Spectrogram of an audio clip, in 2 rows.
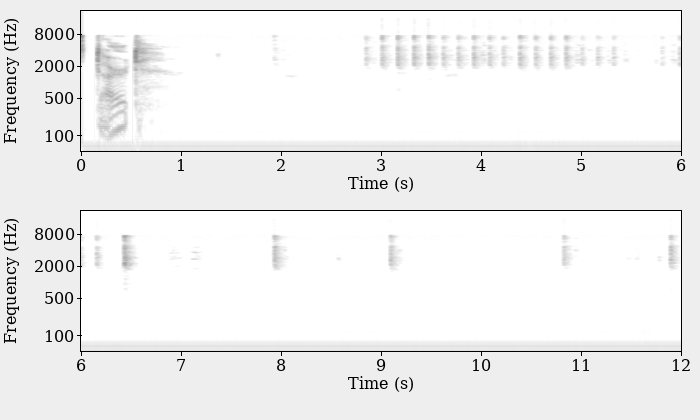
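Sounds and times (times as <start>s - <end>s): computer mouse clicks: 1.9s - 2.1s, 2.8s - 7.2s, 7.9s - 9.3s, 10.8s - 11.0s, 11.7s - 12.0s.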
